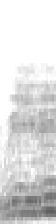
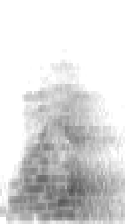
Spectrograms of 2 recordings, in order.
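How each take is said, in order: First: The first vowel sounds like 'ee', ending in 'ee'. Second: The first vowel sounds like 'eye', ending in 'er'. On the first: The speaker calls it wrong. "वीरी नहीं पढ़ेंगे" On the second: The speaker calls it right. "इसको पे क्या पढ़ेंगे?"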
